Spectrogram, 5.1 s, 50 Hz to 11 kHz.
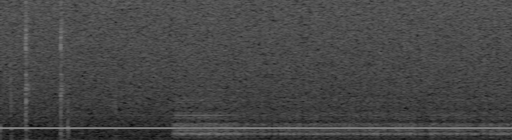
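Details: Midland 3001 27/81 UK FM CB radio, donated set before alignment, RX tweaked down, measuring about 2.65 µV for 12dB SINAD: steady test whistle received with a rough buzzy edge and hiss; the IF and detector alignment is well off.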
